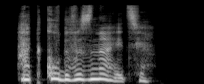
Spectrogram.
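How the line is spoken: Breaking voice exclamation. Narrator (Russian): воскликнула Элизабет срывающимся голосом

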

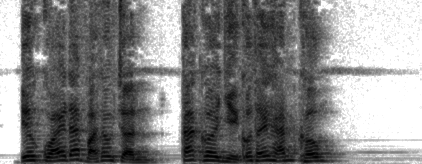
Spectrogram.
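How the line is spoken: Hurried shout. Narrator (Vietnamese): Diệp Chí Thu vội vàng quát lên

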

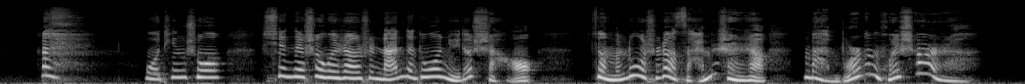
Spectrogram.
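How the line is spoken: Sighing. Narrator (Chinese): 佳音叹气

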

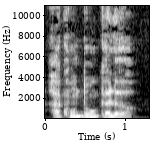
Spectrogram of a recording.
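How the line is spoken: Old man grumbling. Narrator (French): grommela le vieillard

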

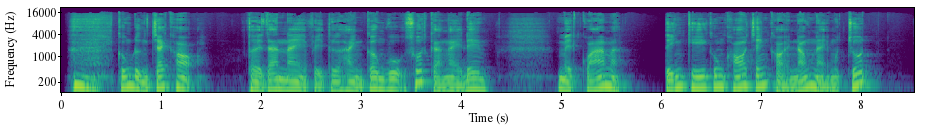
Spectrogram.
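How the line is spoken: Sighing. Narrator (Vietnamese): thở dài

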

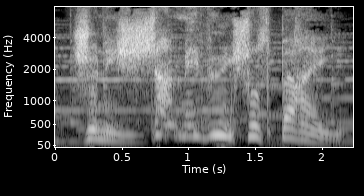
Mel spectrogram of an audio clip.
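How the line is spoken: King's enthusiastic exclamation. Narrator (French): s'exclama le roi enthousiasmé

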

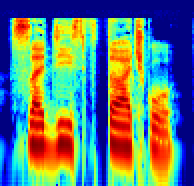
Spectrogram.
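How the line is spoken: Man, through gritted teeth. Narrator (Russian): сквозь зубы процедил мужчина

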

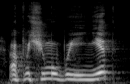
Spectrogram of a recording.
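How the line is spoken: Irritated reply. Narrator (Russian): раздраженно ответил Лео

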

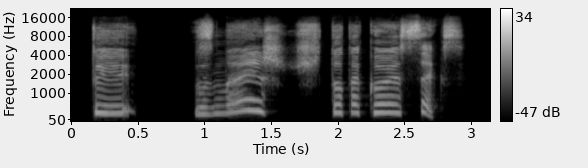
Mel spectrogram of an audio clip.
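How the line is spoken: Trembling voice. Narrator (Russian): спросила она уже подрагивающим голосом

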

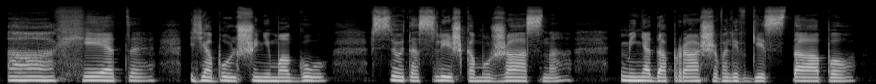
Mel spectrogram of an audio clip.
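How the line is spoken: Anguished moan. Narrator (Russian): Энно простонал

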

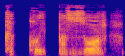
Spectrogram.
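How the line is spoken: Shocked mutter. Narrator (Russian): пробормотал потрясенный

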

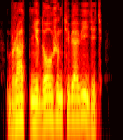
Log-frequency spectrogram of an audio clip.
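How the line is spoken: Frightened whisper. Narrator (Russian): Эль испуганно шепнул Житкову

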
